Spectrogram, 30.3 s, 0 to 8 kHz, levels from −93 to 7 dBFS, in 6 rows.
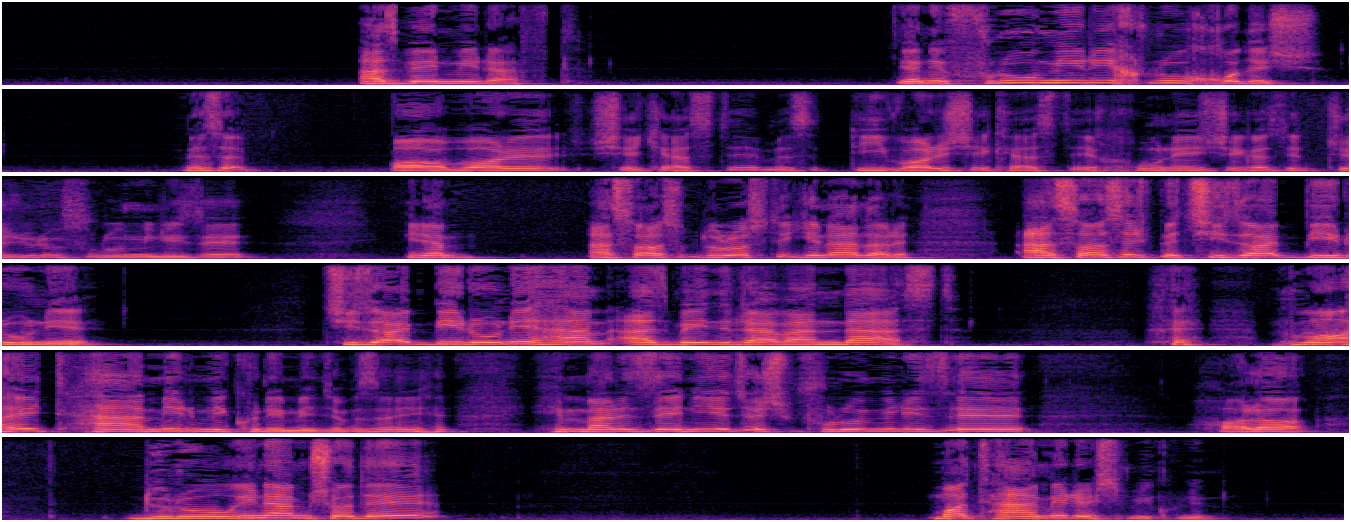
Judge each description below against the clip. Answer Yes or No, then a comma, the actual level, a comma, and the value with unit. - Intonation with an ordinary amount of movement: Yes, average, 4.8 semitones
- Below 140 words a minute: Yes, average, 110 wpm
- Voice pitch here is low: No, medium, 175 Hz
